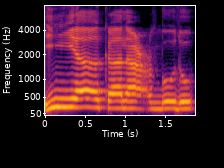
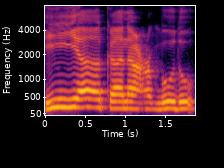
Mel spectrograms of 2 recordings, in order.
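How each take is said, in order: The two takes are said the same way.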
